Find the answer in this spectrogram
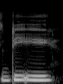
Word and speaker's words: Dion: I might be pronouncing that right. It's DEON. Dion, Dion.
